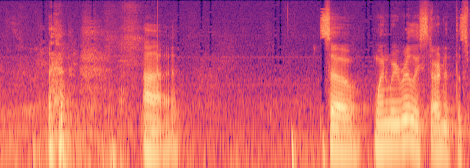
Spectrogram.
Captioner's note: microphone static drowns out speaker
